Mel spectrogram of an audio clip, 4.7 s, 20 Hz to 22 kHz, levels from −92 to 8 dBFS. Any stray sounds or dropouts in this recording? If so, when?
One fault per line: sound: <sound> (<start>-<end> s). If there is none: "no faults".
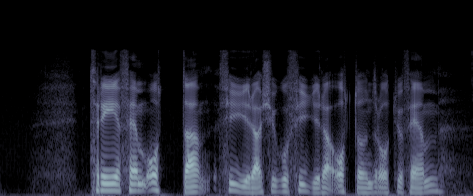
no faults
